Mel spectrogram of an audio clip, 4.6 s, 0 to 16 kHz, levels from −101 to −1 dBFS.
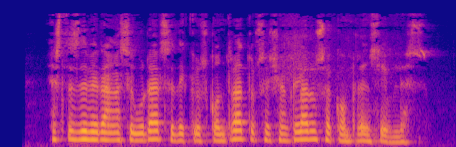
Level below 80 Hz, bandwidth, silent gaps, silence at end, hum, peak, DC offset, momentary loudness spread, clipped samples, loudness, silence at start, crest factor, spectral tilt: -64 dBFS; 11.5 kHz; none; 0.3 s; none; -8 dBFS; under 0.1%; 10 LU; under 0.1%; -27 LUFS; 0.5 s; 18 dB; -5.5 dB/octave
